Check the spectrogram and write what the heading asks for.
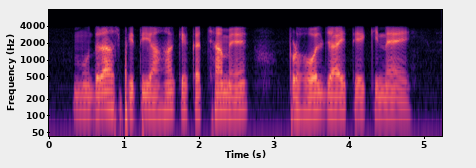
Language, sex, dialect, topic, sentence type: Maithili, male, Bajjika, banking, statement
